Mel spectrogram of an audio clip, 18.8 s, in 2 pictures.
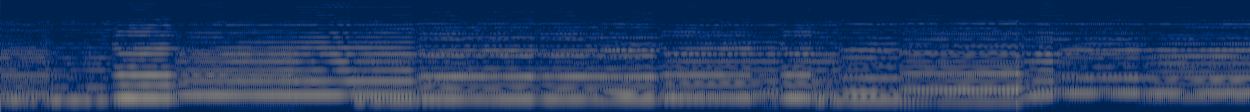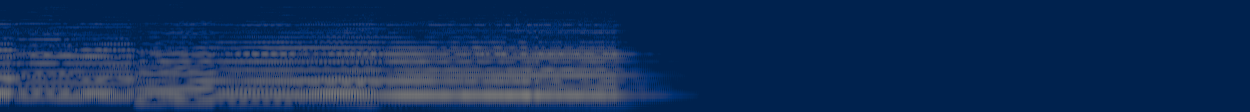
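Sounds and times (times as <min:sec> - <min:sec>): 
violin duet: 0:00.0 - 0:14.4.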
